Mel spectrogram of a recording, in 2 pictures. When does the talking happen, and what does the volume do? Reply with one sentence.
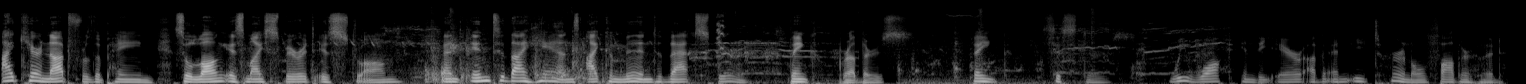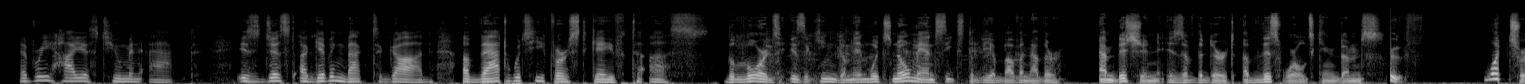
The talking can be heard from 0.0 to 30.4 s, getting quieter then louder.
